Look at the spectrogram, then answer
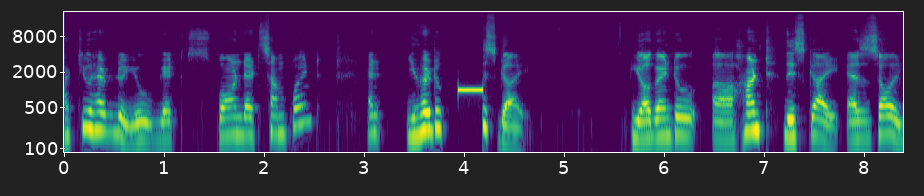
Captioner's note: beep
